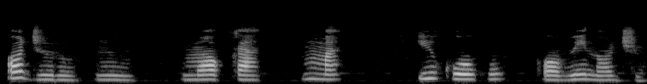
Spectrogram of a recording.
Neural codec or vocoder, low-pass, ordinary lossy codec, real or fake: none; 7.2 kHz; none; real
